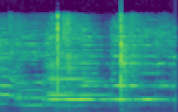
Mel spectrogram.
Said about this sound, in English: Okay, some clapping.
